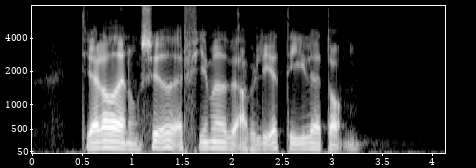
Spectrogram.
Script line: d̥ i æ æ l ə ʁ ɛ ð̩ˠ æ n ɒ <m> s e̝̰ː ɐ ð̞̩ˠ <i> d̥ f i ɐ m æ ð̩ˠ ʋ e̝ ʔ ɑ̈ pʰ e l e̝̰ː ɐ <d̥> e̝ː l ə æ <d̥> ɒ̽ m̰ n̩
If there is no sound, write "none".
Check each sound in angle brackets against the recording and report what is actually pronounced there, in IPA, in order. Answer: ŋ, æ, d̥, d̥

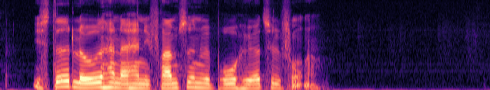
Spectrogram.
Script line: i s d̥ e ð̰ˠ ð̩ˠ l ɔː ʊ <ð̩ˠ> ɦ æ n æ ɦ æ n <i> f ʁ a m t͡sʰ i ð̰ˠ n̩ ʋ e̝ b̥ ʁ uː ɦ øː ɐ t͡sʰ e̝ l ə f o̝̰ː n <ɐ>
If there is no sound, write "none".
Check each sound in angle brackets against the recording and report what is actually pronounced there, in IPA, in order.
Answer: ð̩ˠ, i, ɐ

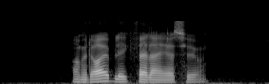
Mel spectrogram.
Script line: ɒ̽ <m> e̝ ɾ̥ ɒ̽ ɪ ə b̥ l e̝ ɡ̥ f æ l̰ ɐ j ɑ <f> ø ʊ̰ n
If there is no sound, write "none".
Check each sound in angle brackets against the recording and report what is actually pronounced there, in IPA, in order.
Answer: m, s

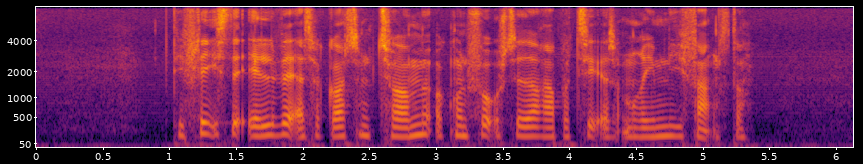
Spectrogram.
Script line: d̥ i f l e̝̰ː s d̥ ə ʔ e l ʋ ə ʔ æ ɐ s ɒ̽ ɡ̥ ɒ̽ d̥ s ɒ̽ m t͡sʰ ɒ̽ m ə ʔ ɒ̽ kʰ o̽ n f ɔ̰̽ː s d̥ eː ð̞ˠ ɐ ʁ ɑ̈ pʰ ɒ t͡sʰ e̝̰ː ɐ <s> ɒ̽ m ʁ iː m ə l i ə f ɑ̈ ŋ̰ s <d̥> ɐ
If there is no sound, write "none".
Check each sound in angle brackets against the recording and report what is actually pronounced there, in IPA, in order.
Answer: s, d̥

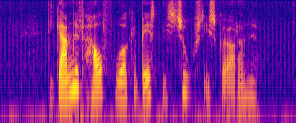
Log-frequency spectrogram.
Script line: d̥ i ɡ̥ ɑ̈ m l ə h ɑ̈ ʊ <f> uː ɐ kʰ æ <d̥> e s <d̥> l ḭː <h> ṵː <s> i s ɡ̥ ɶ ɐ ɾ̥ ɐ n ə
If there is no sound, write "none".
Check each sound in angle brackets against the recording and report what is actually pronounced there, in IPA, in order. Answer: f, b̥, d̥, s, s

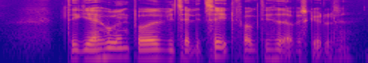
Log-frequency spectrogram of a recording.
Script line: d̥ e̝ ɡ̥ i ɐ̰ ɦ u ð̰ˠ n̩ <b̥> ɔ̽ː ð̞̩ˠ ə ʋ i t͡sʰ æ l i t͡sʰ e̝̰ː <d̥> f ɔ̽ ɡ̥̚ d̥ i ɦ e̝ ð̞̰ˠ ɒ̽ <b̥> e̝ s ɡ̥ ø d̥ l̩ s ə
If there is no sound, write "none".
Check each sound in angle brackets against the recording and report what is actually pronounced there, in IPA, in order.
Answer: b̥, d̥, b̥

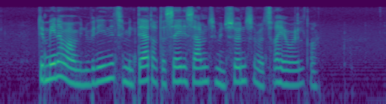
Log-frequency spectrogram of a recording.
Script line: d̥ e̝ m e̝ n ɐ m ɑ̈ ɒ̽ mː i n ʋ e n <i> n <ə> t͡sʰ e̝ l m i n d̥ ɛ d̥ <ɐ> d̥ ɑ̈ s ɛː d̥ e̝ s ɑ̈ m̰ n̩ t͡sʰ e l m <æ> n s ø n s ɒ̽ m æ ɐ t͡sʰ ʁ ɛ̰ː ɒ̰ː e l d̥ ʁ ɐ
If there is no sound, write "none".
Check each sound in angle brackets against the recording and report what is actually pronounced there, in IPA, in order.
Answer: i, ə, ɐ, i

